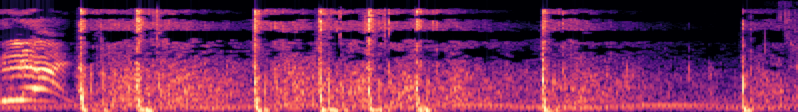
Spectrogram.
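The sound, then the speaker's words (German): Around eight sharp rifle shots ring out at uneven intervals, loud, some in quick pairs, as police standing among apartment blocks in Kyiv fire their rifles skyward at an attacking drone, while a steady hum and excited shouting voices fill the background. “Äh, sie rufen aufgeregt, da ist die Drohne, versuchen die mit ihren Gewehren abzuschießen.”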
